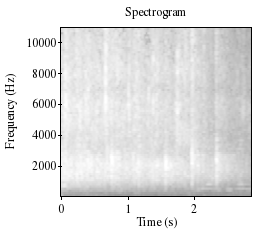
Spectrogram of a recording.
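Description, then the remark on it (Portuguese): A church audience applauds in celebration during a sermon, a dense wash of many hands clapping with a few sharper claps poking through, and faint voices murmuring underneath. “Se você entendeu que ela é para você, pode dar salva de palmas sim, pode celebrar sim, pode dar um glória a Deus em nome de Jesus, porque eu sou esse novo solo.”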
